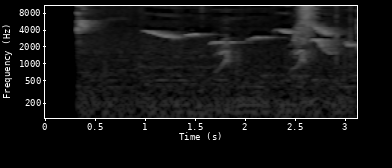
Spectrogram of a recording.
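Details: Oriental magpie-robin of the Javan kacer poci type, singing insistently: varied clear whistles, with a long falling slur, short rising notes and a harsh, loud burst near the end.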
